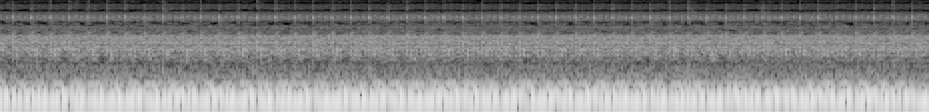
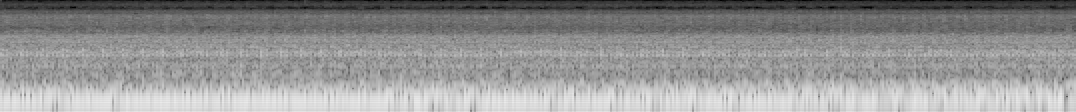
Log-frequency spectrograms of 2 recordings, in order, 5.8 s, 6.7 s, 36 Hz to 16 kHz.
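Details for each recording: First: Fuel-injected Corvette V8 idling with a modified valve cover on, light steady tick about three times a second; valve train tick suspected at cylinder 3, likely the exhaust valve, from excess valve lash, to be fixed by adjusting lash. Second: Fuel-injected Corvette V8 idling after adjusting a noisy lifter and securing its lock nut: steady, deep rumble and no more clacking or ticking from the valvetrain.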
